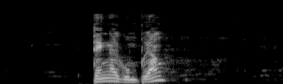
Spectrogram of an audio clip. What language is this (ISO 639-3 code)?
glg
